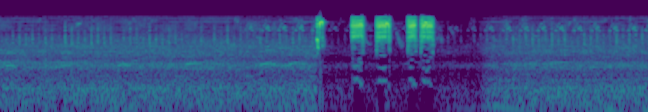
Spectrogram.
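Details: Kaala teeter, the black francolin, at Nawabshah, Pakistan, giving a single rasping phrase of five loud, harsh notes in about two seconds, set against a steady low hum of distant rural background noise.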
